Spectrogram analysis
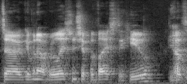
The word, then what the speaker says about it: Hugh: She's just giving out relationship advice to Hugh because his name rhymes with poo.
